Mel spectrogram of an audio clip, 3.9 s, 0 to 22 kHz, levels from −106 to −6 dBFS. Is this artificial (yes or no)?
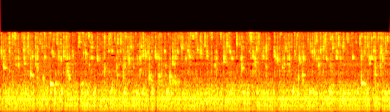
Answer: no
